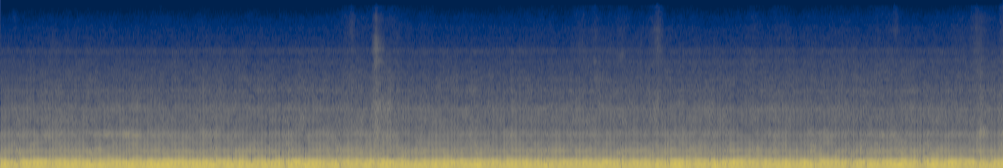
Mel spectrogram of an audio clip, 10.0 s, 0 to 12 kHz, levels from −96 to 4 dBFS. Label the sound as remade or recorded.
remade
